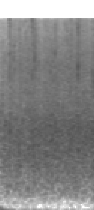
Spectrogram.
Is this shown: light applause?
yes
